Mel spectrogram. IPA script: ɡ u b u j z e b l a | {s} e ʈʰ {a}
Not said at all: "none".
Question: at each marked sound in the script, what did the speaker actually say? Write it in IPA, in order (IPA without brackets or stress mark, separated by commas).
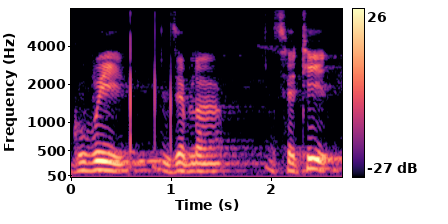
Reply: s, i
